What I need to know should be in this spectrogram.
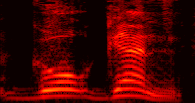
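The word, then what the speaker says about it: GauGAN: se idearon un sistema neuronal que se llama GoGAN. Eh, se escribe diferente, pero es homenajeando al famoso pintor Paul Gauguin.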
